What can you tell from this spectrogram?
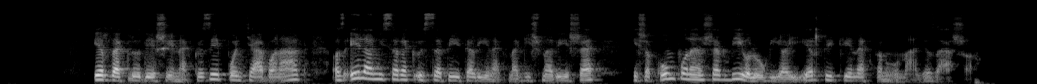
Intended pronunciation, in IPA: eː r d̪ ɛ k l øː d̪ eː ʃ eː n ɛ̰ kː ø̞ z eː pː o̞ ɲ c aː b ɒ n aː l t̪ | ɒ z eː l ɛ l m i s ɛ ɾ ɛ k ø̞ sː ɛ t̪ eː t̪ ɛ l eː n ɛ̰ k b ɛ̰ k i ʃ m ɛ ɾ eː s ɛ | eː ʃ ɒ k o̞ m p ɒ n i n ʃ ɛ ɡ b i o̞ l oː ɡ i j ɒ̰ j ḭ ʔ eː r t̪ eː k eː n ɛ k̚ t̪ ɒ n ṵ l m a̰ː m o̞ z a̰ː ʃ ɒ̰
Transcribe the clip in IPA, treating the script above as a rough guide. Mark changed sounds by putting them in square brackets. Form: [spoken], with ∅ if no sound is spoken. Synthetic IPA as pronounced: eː r d̪ ɛ k l øː d̪ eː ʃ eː n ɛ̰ kː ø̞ z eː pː o̞ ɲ c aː b ɒ n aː l t̪ | ɒ z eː l ɛ l m i s ɛ ɾ ɛ k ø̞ sː ɛ t̪ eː t̪ ɛ l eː n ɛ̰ k [m] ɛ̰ [ɡ] i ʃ m ɛ ɾ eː [ʃ] ɛ | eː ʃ ɒ k o̞ m p [o] n [ɛ] n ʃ ɛ ɡ b i o̞ l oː ɡ i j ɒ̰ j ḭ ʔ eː r t̪ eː k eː n ɛ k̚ t̪ ɒ n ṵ l m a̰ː [ɲ] o̞ z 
